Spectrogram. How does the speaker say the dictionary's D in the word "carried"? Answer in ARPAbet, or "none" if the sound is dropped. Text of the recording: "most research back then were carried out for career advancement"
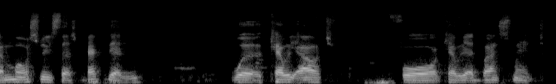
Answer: none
